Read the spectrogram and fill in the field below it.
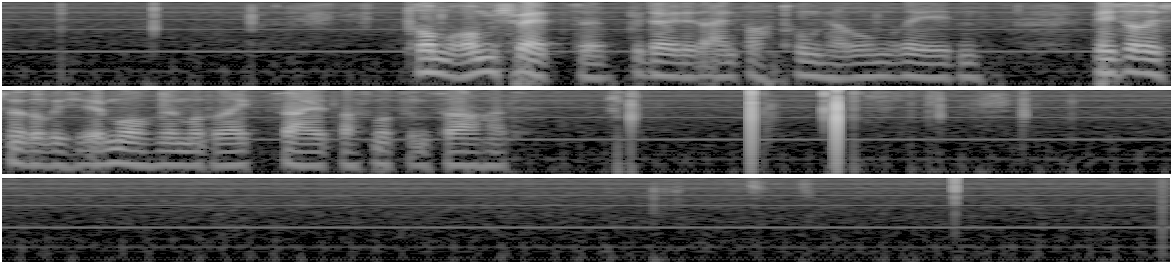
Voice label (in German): dromrom, schwaebisch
